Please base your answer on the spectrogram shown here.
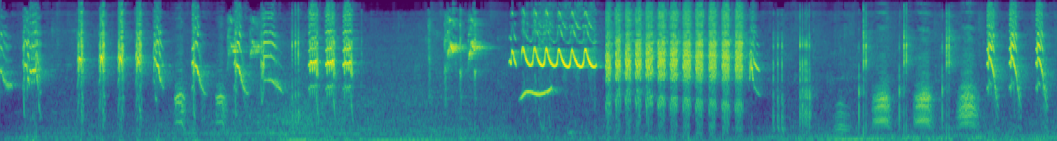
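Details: Nias hill myna singing to stir silent mynas into song: quick harsh chattering notes, a low slurred whistle, a dense burst of rapid rasping pulses, then further sharp clipped calls.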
